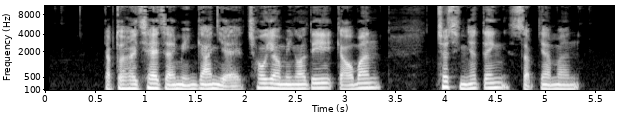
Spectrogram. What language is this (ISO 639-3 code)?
yue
